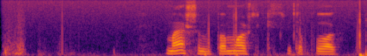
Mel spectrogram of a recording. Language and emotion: Russian, neutral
